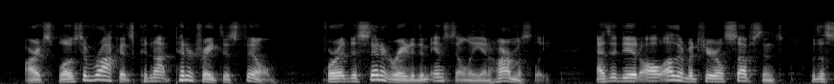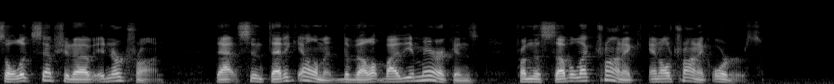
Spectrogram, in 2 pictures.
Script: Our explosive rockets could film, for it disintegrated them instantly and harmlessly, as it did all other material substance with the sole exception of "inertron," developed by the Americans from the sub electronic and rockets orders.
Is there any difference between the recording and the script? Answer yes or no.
yes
